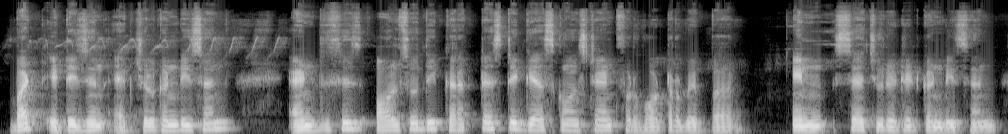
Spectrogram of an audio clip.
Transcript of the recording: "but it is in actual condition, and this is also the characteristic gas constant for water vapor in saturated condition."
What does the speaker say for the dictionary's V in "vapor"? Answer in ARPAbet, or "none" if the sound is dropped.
P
